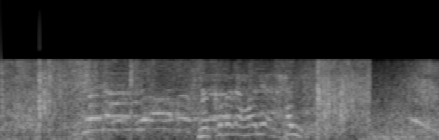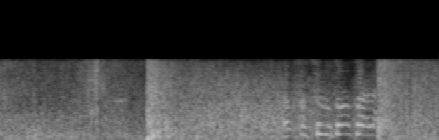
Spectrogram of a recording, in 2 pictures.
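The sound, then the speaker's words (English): Gunfire and shelling ring out in Homs, Syria, where neighbourhoods are hit by government tanks, rockets and snipers. Sharp cracks and blasts, with one heavy bang near the middle, mix with voices talking. “It's been the primary focus of attacks by the government. And what we're showing you right now are some of the neighbors specifically targeted by government tanks, rocket attacks, snipers in some cases.”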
